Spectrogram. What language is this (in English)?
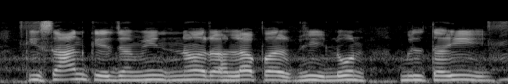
Magahi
